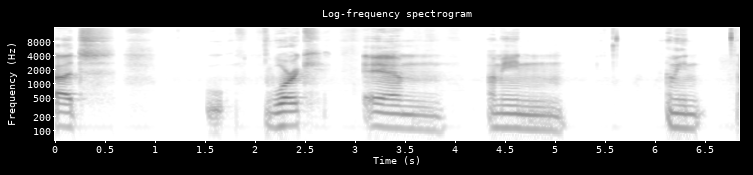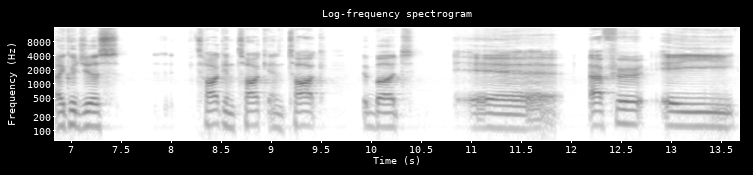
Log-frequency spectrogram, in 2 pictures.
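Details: Stuttering in a 22-year-old man who has stuttered as long as he can remember, has blocks, and practises daily with a community of people who stutter.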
